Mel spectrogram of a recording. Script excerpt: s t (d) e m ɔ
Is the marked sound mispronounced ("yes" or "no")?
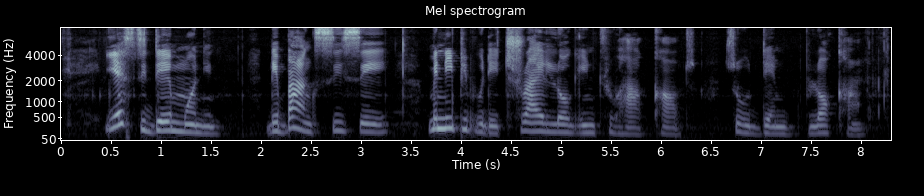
no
